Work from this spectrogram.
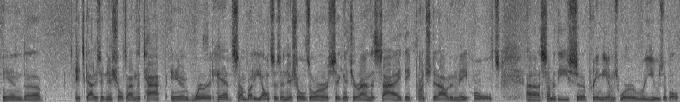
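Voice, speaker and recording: A man chatting on a television show, explaining collectible items in a measured way with frequent pauses. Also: on the low side, expressive, a little mellow, low-quality recording. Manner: measured, explains at length with many "uh"s. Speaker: radio premium collector guest. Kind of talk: casual TV chat about collectibles. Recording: old 1980s cable TV audio with hiss.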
